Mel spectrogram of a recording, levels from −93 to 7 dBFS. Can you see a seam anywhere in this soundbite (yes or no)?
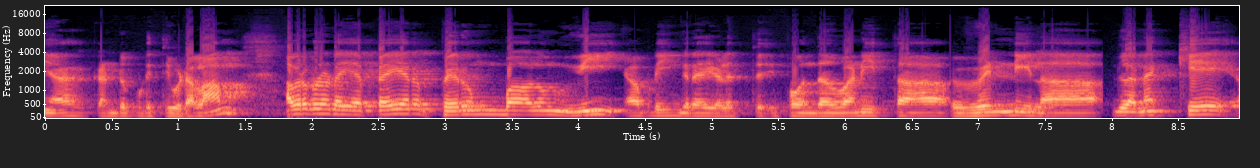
no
